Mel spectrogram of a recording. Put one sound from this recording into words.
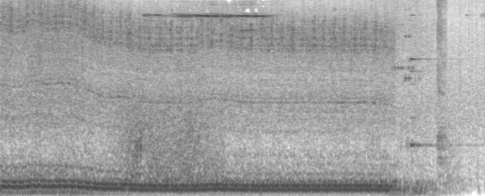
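A truck engine rumbles steadily and then cuts out.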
